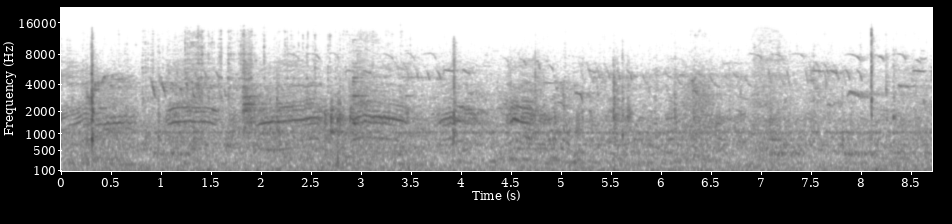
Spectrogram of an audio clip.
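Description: Birds calling over and over in short, arched, honking calls, busiest in the first five seconds and thinning out after. A single sharp click comes about a third of a second in.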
